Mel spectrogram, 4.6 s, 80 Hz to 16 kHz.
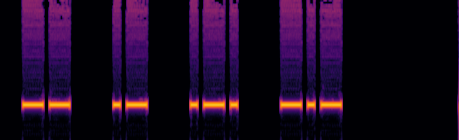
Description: Morse code, heard as a keyed tone, about 18 wpm, spaced as for 12 wpm, 1000 Hz. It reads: MARK
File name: 12wpm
